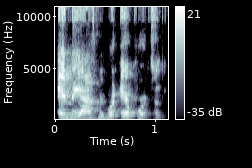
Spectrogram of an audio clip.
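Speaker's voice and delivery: bratty, snotty, entitled, put-upon attitude. Retelling how a player acted coming into the room: imitating Jay's bitchy attitude. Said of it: "That attitude that he had when he came in the room and was like".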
